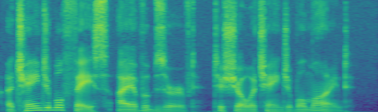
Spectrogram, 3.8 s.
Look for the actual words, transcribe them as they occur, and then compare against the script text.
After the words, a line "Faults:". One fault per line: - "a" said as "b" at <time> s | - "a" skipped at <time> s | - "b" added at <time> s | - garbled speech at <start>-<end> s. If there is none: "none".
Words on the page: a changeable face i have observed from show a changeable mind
a changeable face i have observed to show a changeable mind
Faults:
- "from" said as "to" at 2.1 s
